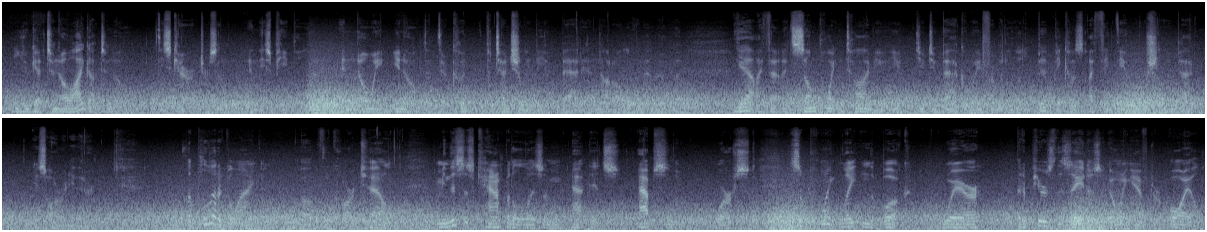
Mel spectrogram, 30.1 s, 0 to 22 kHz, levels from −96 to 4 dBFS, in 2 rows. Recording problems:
wind noise on the microphone; heavy; 2 dB above the speech

